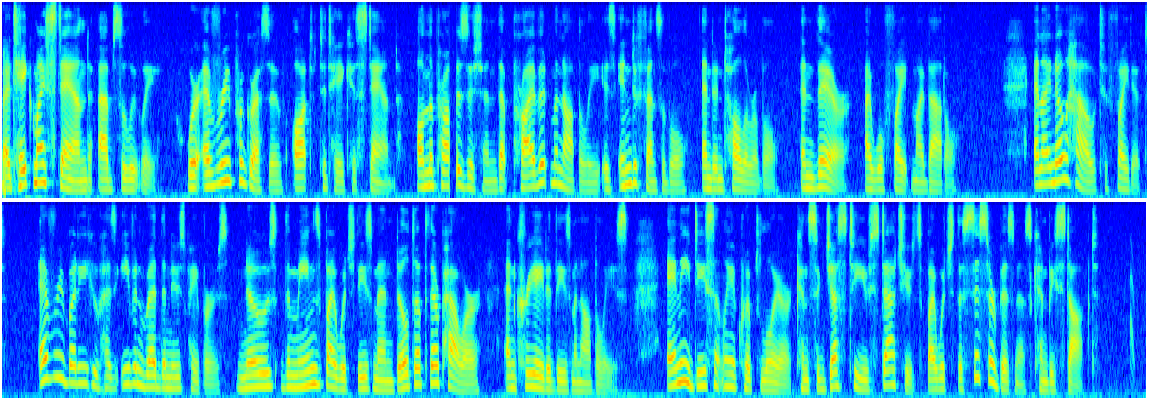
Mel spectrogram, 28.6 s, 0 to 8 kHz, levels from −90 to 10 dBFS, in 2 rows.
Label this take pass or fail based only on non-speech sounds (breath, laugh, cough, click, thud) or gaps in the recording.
fail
